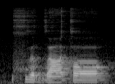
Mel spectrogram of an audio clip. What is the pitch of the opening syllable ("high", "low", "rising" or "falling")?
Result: falling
